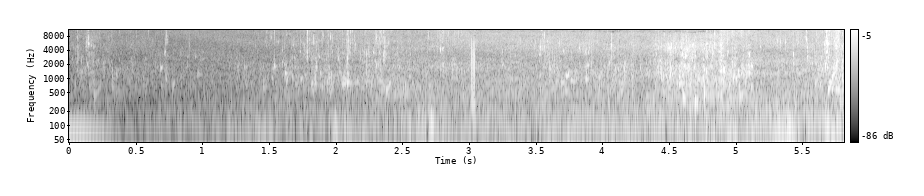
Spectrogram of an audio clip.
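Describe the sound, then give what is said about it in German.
Continuous sloshing and splashing of someone wading through the water of Lake Zurich under a clear blue sky, with scattered small splashes that grow louder and denser toward the end. No voices. “Ich warte hier gerade durch den Zürichsee.”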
